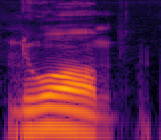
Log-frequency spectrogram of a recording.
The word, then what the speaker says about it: New Ulm: Let me tell you how the locals say it. It's New Ulm.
